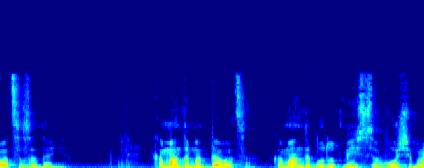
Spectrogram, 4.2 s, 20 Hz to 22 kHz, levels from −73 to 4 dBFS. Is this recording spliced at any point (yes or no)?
no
